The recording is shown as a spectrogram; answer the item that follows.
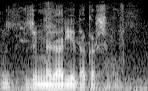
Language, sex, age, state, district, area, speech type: Urdu, male, 18-30, Delhi, North East Delhi, urban, spontaneous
